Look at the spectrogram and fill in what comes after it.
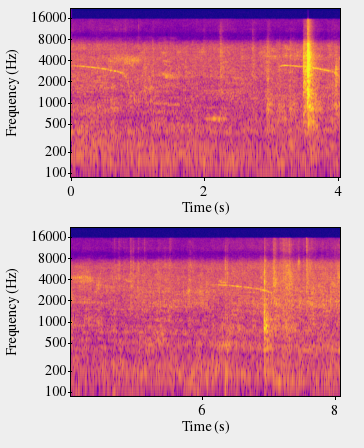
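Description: A bird calling with a thin falling whistle, repeated about every three seconds. A sharp click about three and a half seconds in is the loudest sound, with a softer click near the end.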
